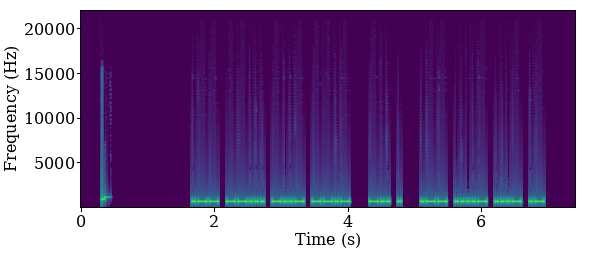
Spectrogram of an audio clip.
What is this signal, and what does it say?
Morse code, heard as a keyed tone, about 28 wpm, 700 Hz. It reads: W7XQ DE W4VA
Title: USA Callsign DE Callsign - 4 Characters - 28wpm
